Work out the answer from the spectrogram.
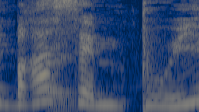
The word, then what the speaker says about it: Brassempouy: Brassempouille, parce que alors nous, on hésite, dans le Pays Basque en tout cas, entre Brassempouille et Brassempouille. Mais je crois que c'est Brassempouille. Alors moi, on m'a dit de prononcer Brassempouille, ouais. Donc ouais. Je fais exactement ce qu'on m'a dit.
